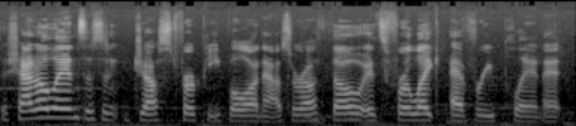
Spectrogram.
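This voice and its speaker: A woman game streamer offers casual, rambling live commentary, explaining the story as she plays. Her mid-range voice has a sharp tone and normal speed, and she often breaks off to restart her thought in an informal, self-interrupting way.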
